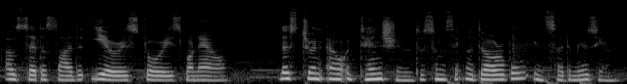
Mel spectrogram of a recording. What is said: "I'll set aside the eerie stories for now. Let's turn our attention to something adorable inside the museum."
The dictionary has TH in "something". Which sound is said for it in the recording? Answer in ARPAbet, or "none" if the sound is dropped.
TH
